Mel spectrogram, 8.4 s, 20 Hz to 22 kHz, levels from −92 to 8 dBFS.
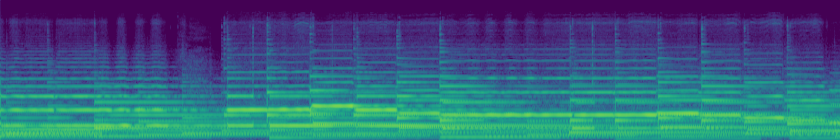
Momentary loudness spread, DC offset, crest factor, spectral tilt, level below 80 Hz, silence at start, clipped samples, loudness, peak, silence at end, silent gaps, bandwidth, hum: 5 LU; under 0.1%; 14 dB; -7.5 dB/octave; -62 dBFS; 0 s; under 0.1%; -16 LUFS; -2 dBFS; 0 s; none; 12 kHz; none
